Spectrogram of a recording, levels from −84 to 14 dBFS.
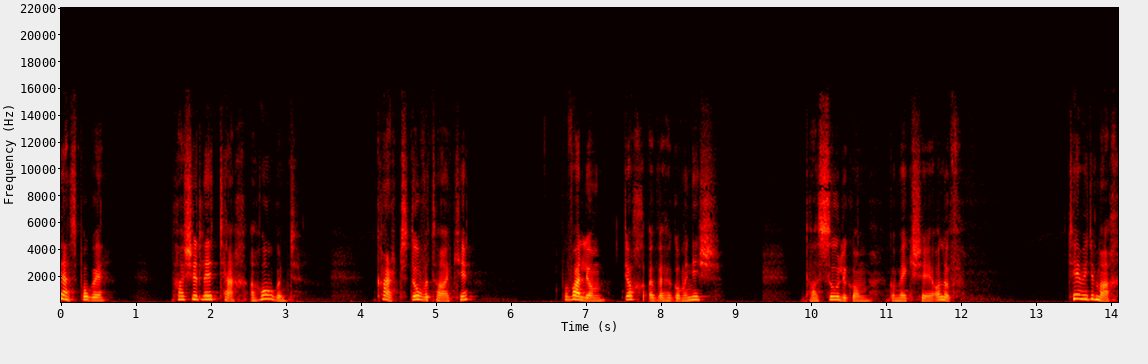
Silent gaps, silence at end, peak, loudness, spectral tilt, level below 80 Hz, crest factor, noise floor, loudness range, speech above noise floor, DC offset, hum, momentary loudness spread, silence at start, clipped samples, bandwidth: none; 0 s; -8 dBFS; -30 LUFS; -4.5 dB/octave; -66 dBFS; 24 dB; -69 dBFS; 3 LU; 40 dB; under 0.1%; none; 13 LU; 0 s; under 0.1%; 16 kHz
